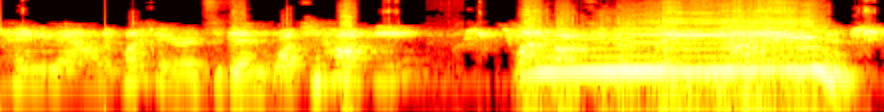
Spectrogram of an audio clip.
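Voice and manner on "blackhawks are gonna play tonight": loud, high excited yell; excited shout. Real, not acted. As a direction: shout it out with game-night hype. Hockey game night hype.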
